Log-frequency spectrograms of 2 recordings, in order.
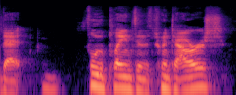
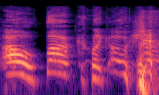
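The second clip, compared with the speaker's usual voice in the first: much higher and louder, squeaky mock panic; panicking; 4 dB louder, slower than usual. Caught trespassing, squeaking in mock panic. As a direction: yelp like you just got caught. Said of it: "I was, like, panicking".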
